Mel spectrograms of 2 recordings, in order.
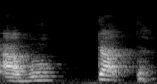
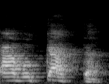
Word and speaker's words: avocate: Elle est avocate. You add your E and then you will pronounce the T. Elle est avocate, ok?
